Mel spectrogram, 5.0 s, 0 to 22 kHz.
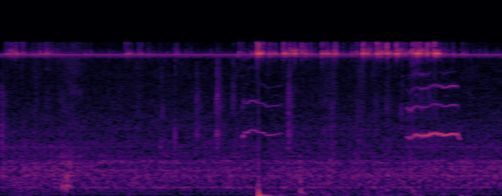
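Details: Bluepoint bicolor Ragdoll kitten, a male from a cattery, dated 04/14/2013, gives two thin, high meows: a short wavering one midway, then a slightly rising, sustained one near the end, over a steady high electronic whine and faint clicks.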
